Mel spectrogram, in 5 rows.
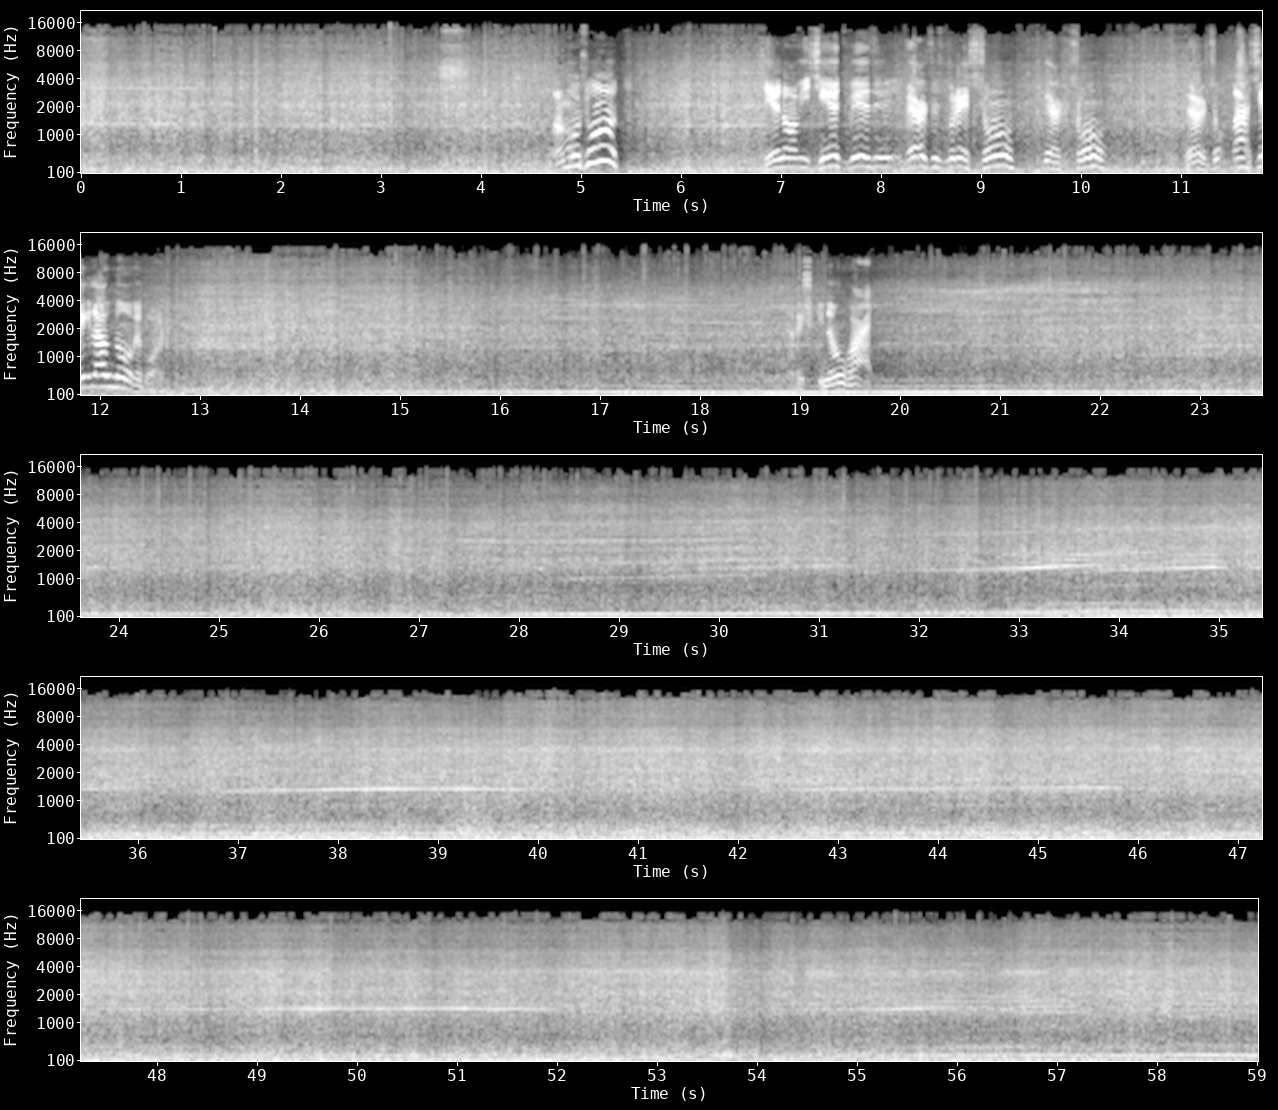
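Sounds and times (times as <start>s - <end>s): motorcycle engine running: 0.0s - 59.0s
wind rushing on microphone: 0.0s - 59.0s.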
